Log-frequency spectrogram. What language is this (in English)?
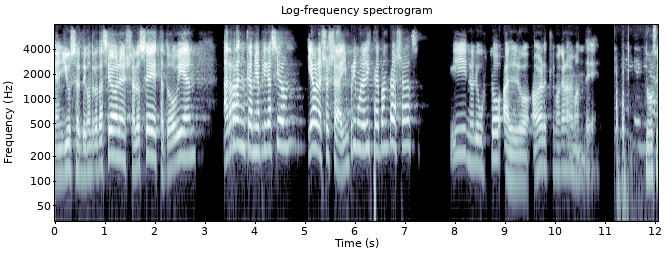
Spanish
